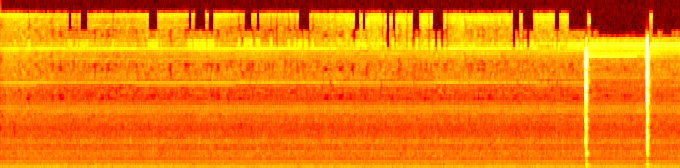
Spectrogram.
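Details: Caldera spa not heating, two flashing lights: steady pump hum, then two sharp relay clicks as the heater relay pulls in when the pressure-switch pins are jumpered with a screwdriver, pointing to a faulty pressure switch.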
